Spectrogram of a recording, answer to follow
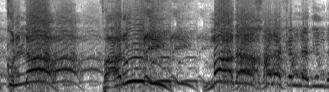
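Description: Loud chanted shouting over a loudspeaker: a man's voice in short phrases that rise and fall in pitch, with crowd voices joining in.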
